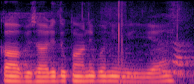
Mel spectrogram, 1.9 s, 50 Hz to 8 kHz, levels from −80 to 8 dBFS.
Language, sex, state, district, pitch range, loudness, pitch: Hindi, male, Uttar Pradesh, Shamli, 120-125 Hz, -19 LUFS, 125 Hz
